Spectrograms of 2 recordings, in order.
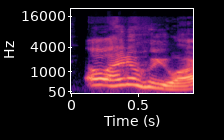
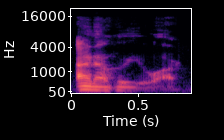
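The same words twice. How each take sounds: First: High, loud delighted gasp of recognition; light up like a fan meeting a hero; eager fan greeting, much higher and louder; excited recognition. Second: Soft, deadpan and cold; bored, unimpressed mutter; flat unimpressed. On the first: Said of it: "So the two reactions are". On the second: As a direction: say it like you couldn't care less. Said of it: "The other reaction is me going like". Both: Retold or imitated.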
